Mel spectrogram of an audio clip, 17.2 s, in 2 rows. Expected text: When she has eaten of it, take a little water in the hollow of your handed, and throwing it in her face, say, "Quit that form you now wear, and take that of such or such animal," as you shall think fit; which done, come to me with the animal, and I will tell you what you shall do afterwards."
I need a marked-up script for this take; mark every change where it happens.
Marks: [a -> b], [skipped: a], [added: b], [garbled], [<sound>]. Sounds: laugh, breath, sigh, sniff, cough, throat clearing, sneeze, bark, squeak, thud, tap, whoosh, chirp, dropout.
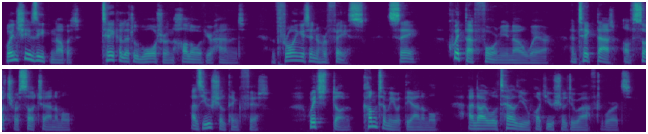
When she has eaten of it, take a little water in the hollow of your [handed, -> hand] and throwing it in her face, say, "Quit that form you now wear, and take that of such or such animal," as you shall think fit; which done, come to me with the animal, and I will tell you what you shall do afterwards."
